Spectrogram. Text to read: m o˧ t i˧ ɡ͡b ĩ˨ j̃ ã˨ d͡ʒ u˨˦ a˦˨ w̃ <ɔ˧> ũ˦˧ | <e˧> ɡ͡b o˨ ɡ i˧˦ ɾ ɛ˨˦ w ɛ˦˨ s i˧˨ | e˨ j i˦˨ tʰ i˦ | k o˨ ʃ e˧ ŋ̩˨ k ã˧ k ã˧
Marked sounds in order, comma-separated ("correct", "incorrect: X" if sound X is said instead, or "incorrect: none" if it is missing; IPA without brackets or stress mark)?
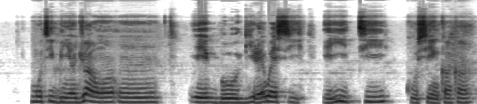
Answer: incorrect: ɔ̃˧, correct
